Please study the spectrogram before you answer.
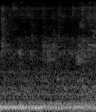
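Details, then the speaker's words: Kia electric fuel pump actuated through the Kia GDS VCI scanner actuator test with ignition on and engine off: low, steady hum holding constant through the test; pump energised and running normally. "itu bunyi ah jadi pompanya kerja kita tekan tombol stop"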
